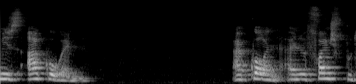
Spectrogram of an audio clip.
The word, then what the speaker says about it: Hacohen: So, but Mary Hakoun, H-A-K-O-U-N. The French, when they get to Algeria, they wrote the names how they pronounce it, but her real name is Hakoun.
